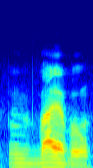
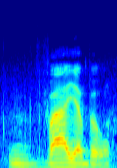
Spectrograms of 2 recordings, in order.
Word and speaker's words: viable: Viable. Okay, good. Pronunciation? Viable.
